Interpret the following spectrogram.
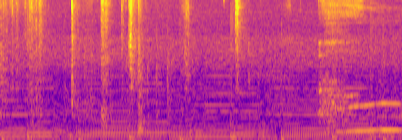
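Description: Background music with a steady beat, chords changing about every half second. A short rustle comes near the end.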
